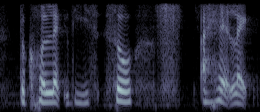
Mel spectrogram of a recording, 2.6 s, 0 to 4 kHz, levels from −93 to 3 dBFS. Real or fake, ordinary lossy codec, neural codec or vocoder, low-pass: fake; none; vocoder, 44.1 kHz, 128 mel bands, Pupu-Vocoder; 3.6 kHz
